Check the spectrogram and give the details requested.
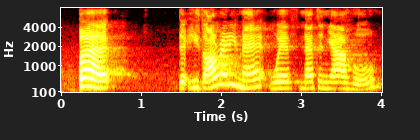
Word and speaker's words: Netanyahu: thank you I never say it right toast Netanyahu okay I said it right y'all be so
